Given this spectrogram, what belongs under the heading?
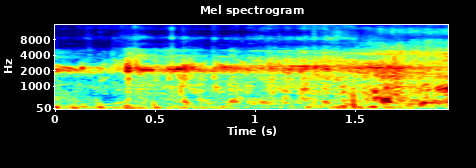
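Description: Water splashes and gurgles in a shallow stream among stones, close and continuous, with small irregular splatters.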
